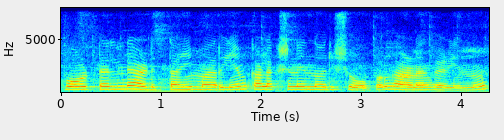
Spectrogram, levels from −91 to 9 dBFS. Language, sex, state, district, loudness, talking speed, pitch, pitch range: Malayalam, female, Kerala, Kasaragod, -15 LUFS, 110 wpm, 255 Hz, 235-270 Hz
